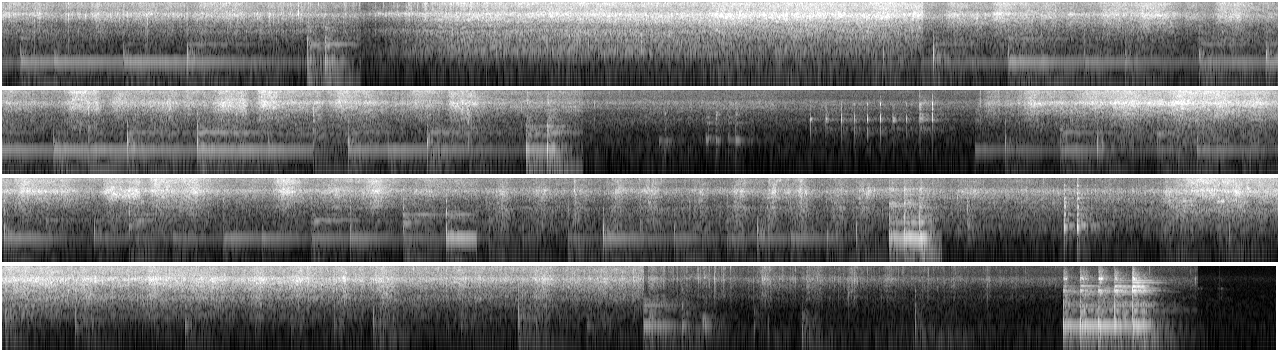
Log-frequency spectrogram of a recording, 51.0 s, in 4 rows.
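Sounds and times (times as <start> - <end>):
masala sizzling in a pan: 0.0 - 50.2
spatula scraping pan: 22.5 - 35.0, 37.2 - 46.4
rice tossed with spatula: 22.5 - 35.4, 37.1 - 47.6.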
